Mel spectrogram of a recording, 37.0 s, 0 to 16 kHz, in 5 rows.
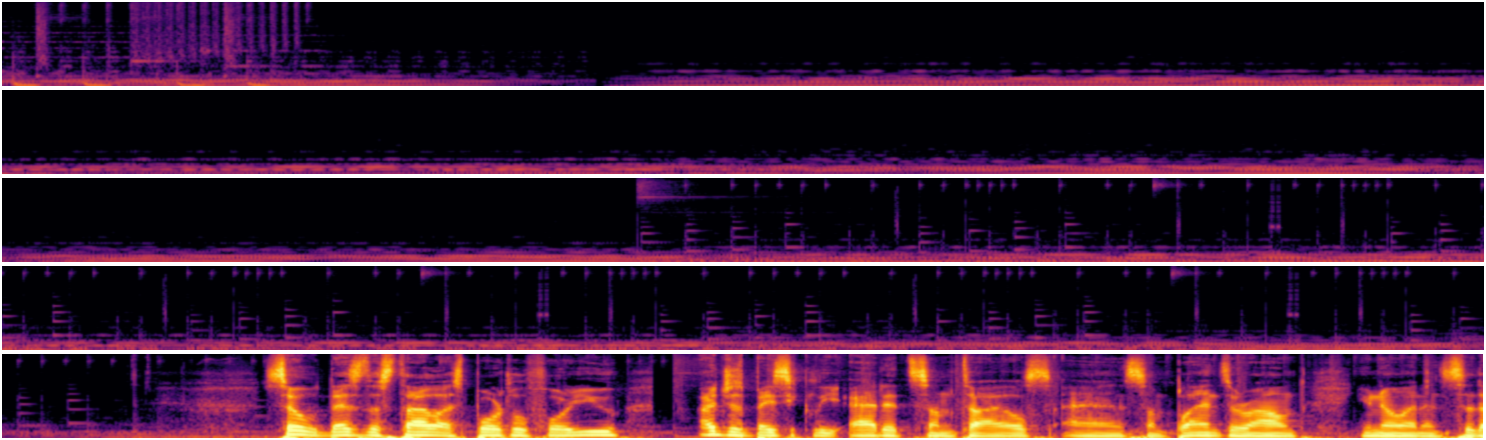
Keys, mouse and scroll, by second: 0.1 click, 1.4 scroll down 2, 1.5 g, 3.1 r, 3.4 ., 3.7 r, 5.2 r, 6.6 click, 6.9 KP_0, 9.4 click, 11.5 ctrl+s, 11.8-12.3 scroll up 1, 12.3 click, 12.6 click, 13.3 ctrl+s, 13.5-14.2 scroll down 2, 14.2 scroll up 1, 14.4 click, 14.6 click, 14.7 click, 14.9 click, 15.1 click, 15.2 click, 15.4 click, 15.5 click, 15.6 click, 15.9 scroll down 10, 16.2 click, 16.5 click, 18.3 ctrl+s, 18.5 scroll down 2, 19.1 scroll up 6, 19.3 click, 19.6 click, 19.9 drag, 21.0 scroll down 3, 21.3 click, 24.7 ctrl+s, 24.8 scroll up 1, 25.3 click, 25.5-26.4 scroll down 16, 25.9 click, 26.4 click, 26.8-28.1 drag, 28.1 ctrl+s, 28.2 click, 28.5 click, 28.9 click, 29.1 KP_0, 29.6 click.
